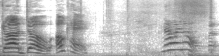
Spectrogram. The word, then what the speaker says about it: Godot: beautiful beautiful piece also his name is pronounced gudo gadot oh godot okay i'll definitely like god dough okay now i know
